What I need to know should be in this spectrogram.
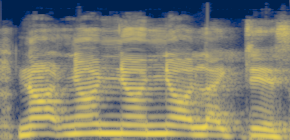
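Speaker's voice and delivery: put-on high-pitched child correcting dad; bossy little daughter. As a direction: imitate an insistent kid, voice pitched right up. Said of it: "her very specific way".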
